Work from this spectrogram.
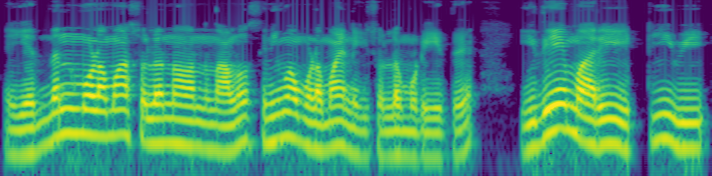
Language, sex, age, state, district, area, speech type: Tamil, male, 30-45, Tamil Nadu, Krishnagiri, rural, spontaneous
